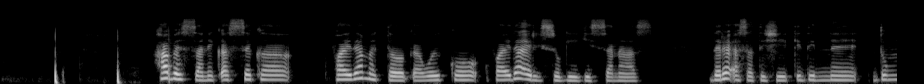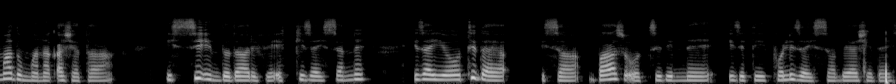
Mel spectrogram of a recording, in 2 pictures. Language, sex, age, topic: Gamo, male, 18-24, government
